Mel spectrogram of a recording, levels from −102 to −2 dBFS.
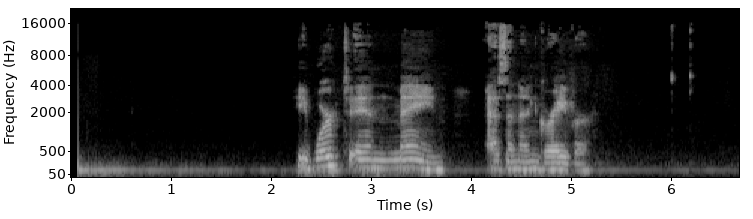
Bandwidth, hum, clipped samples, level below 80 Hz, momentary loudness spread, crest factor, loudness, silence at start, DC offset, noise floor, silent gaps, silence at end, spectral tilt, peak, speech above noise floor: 16 kHz; none; under 0.1%; -68 dBFS; 22 LU; 28 dB; -36 LUFS; 0.05 s; under 0.1%; -72 dBFS; none; 0.65 s; -3.5 dB/octave; -12 dBFS; 36 dB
